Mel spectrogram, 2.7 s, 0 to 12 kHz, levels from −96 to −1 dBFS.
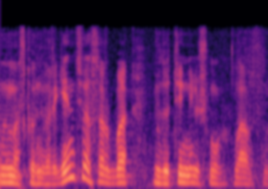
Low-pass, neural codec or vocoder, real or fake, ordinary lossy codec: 7.2 kHz; codec, 16 kHz, 4 kbps, FunCodec, trained on LibriTTS, 50 frames a second; fake; AAC, 64 kbps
